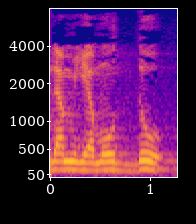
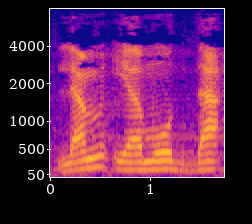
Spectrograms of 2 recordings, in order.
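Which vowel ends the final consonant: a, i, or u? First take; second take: u; a. First: The final consonant ends with a u vowel. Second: The final consonant ends with an a vowel. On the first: The vowel copies the preceding root vowel. "والضم إتباعا للعين" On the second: The lightest vowel is used. "لم يمد على أن الفتح أخف الحركات"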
